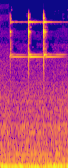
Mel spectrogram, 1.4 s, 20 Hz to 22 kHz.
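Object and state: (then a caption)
Ringing 40% silver half dollar. A 40% silver half dollar from 1965–1970 is tapped three times with another coin in a ping test. Each tap gives a bright, high metallic ping that keeps ringing after the strike, over a low background hum. The sustained ring marks the coin as silver rather than clad, which would give only a short dull dud.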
